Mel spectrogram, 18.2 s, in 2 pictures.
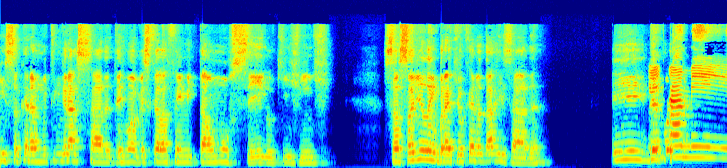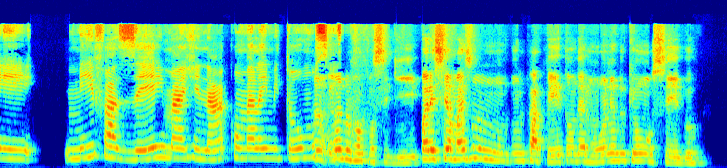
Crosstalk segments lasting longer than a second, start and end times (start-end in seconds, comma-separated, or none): none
